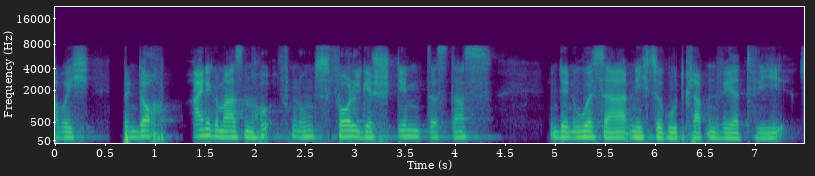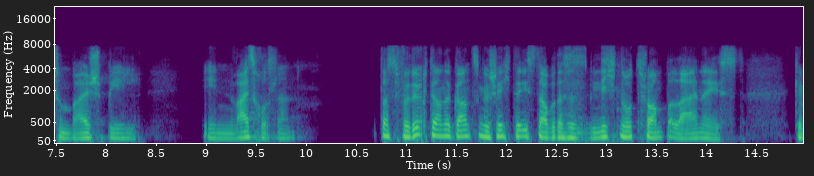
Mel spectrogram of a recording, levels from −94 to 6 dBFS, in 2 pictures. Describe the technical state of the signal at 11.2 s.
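Just before 11.2 s, from 11.11 to 11.18 s, VoIP packet loss concealed by the speech codec replaces about 40 ms of lost audio. The decoder extends the last pitch and filter, producing a fading buzzy tone or coloured noise right before "an der ganzen". On a spectrogram this looks like smeared, repeated harmonics; on the waveform, a shrinking, overly regular stretch. The Speex codec runs throughout with plainly audible coarseness, which fits a bitrate around 20 kbps. On a spectrogram this shows as blurred, grainy harmonic detail.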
